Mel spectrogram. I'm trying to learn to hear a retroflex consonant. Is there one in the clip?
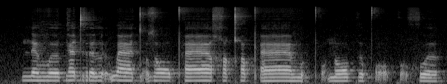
no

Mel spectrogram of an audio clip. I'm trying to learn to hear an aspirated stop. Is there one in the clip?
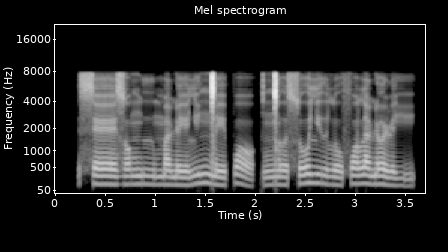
no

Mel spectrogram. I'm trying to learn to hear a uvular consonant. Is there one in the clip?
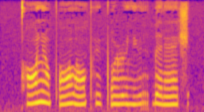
no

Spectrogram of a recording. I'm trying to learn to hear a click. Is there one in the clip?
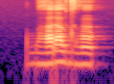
no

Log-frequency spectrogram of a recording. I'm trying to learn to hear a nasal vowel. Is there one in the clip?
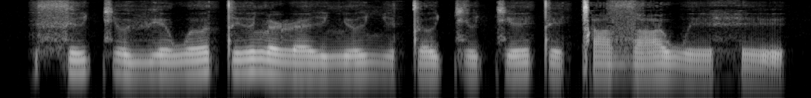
no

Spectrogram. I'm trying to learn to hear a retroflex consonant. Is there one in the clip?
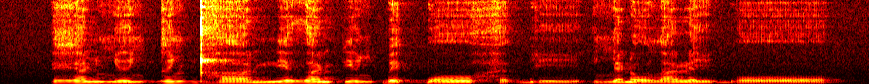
yes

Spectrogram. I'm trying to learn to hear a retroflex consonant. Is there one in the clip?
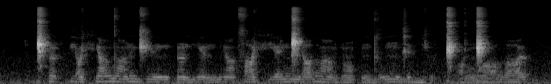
no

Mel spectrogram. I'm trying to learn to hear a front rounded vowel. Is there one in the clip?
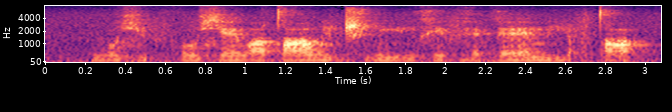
yes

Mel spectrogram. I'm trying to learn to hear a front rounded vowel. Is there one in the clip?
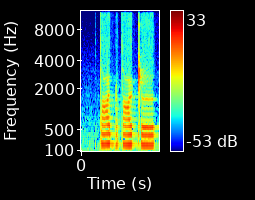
yes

